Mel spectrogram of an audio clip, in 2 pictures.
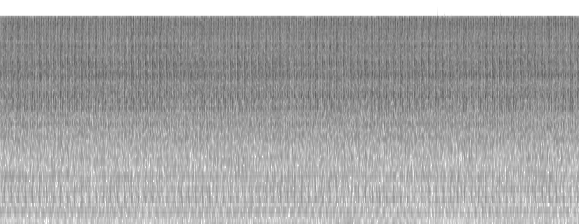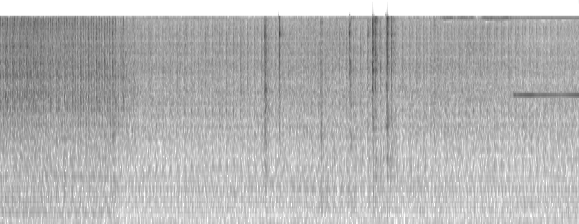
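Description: Multi-needle embroidery machine stitching at a fast steady rhythm, sewing down the edge of a twill applique. About seven seconds in the stitching stops, followed by a few sharp clicks and a short high beep near the end.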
